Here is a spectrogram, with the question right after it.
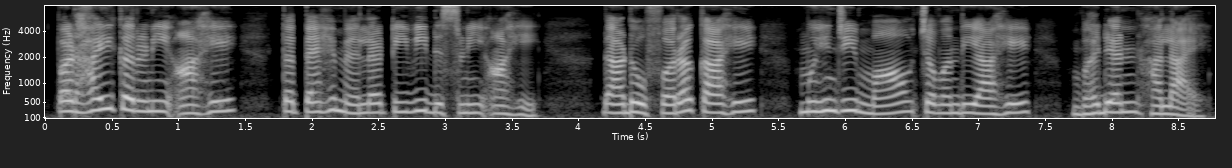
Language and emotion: Sindhi, neutral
